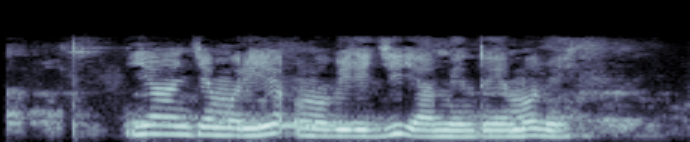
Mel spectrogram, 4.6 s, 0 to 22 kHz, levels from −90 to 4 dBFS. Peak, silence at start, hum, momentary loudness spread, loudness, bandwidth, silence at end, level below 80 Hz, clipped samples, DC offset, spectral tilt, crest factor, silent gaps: -2 dBFS; 0.05 s; none; 17 LU; -13 LUFS; 7.6 kHz; 0.25 s; -56 dBFS; under 0.1%; under 0.1%; -5.5 dB/octave; 12 dB; none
